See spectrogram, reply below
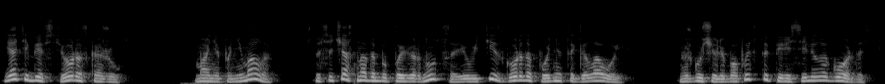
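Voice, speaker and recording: A man narrating a children's adventure audiobook with animated storytelling. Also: fairly high pitch, fast talker, breathy edge. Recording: dull lo-fi audiobook recording.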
